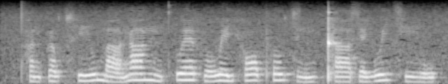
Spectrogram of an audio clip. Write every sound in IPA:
t̪ʰ ɐ˨˩ n k ɐ˨ w t͡sʰ iː˨˥ w m aː˨˩ ŋ aː˥ ŋ ʊ˨ ŋ kʷʰ ɛː˥ f o˨˥ w e˧ j h ɔː˥ pʰ o˥ w t͡s ɪ˨˩ ŋ n̪ ɐ˨ t̚ kʰ aː˨ s e˨ j uː˥ j t͡sʰ iː˨˩ w

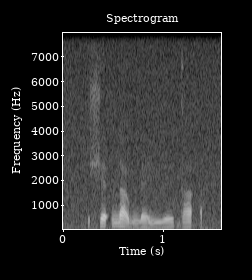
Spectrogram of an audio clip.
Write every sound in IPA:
ʃ ɛ˦ ʔ n a̰˦˨ ʊ̯ ŋ ɛ˨ ɲ e˦ ɪ̯ ɡ ä˦ ʔ

